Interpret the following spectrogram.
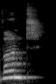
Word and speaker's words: Wundt: It's pronounced Wundt because he was German, so W is a V sound.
